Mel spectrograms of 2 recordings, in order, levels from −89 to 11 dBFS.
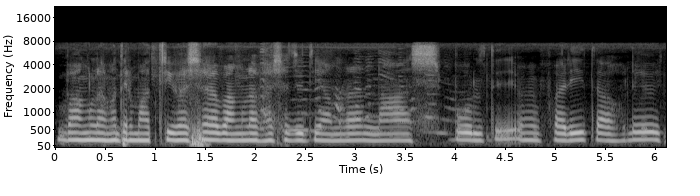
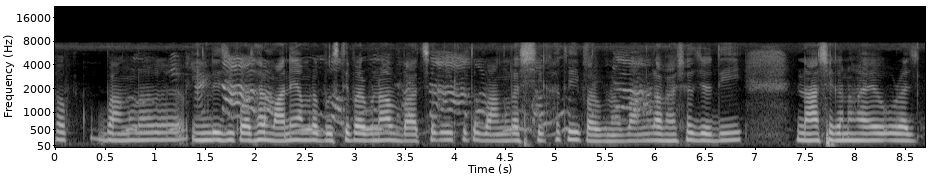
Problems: constant background noise, continuous background conversations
